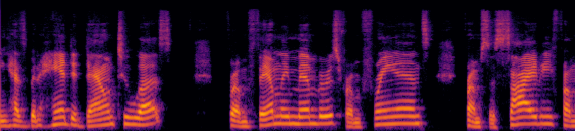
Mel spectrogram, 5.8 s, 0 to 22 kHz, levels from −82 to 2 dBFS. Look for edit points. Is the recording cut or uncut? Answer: uncut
